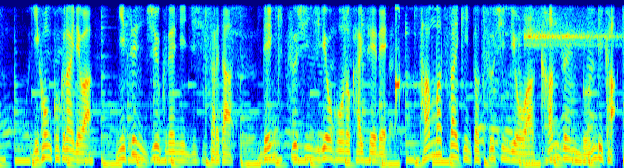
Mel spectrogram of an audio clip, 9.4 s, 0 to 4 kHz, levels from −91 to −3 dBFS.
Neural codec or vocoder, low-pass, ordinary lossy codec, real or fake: none; 3.6 kHz; none; real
